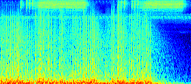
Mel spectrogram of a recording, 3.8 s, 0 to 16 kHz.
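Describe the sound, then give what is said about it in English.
A loud volcanic eruption roars in a dense wall of rumbling blasts and crackling bursts for several seconds, then quickly fades away. No one speaks. “The volcano exploded into 10 million fireworks.”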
